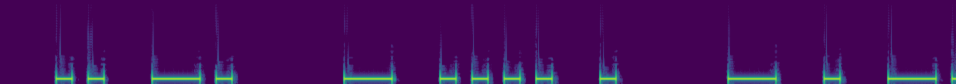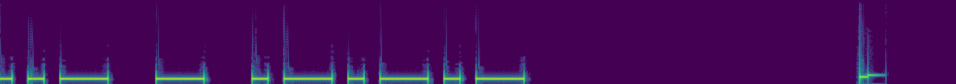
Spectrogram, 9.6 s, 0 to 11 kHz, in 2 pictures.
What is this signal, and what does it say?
Morse code, heard as a keyed tone, about 15 wpm, 700 Hz. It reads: IN THE TEXT.
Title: Sentences from Top 1200 Words 15wpm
